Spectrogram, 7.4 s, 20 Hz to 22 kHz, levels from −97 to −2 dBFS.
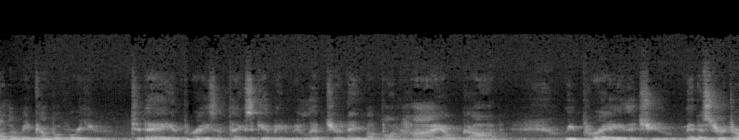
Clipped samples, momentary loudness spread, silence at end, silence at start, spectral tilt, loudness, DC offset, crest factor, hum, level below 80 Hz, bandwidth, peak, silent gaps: under 0.1%; 9 LU; 0 s; 0 s; -6 dB/octave; -33 LUFS; under 0.1%; 18 dB; none; -44 dBFS; 17 kHz; -14 dBFS; none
